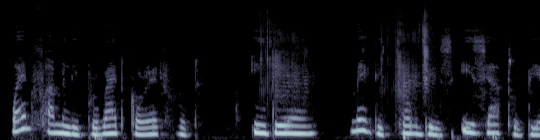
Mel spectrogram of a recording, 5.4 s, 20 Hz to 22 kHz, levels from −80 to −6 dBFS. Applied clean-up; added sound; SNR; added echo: neural mask model RNNoise.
